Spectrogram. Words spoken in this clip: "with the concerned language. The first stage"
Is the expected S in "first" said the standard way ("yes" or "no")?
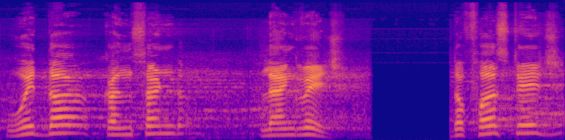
no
